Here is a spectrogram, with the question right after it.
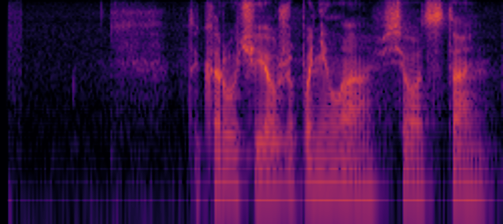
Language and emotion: Russian, angry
